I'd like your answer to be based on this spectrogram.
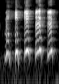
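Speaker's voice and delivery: high, loud startled laugh; burst of laughter. Real, not acted. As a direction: laugh it off loudly. Laughing after shock.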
